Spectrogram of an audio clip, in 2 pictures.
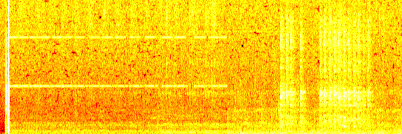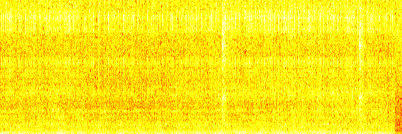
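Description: A sharp click, then a whole-body vibration plate machine running with a steady low hum and rattle that grows louder about three and a half seconds in.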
